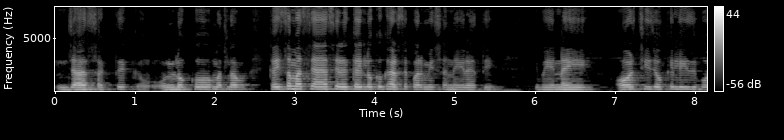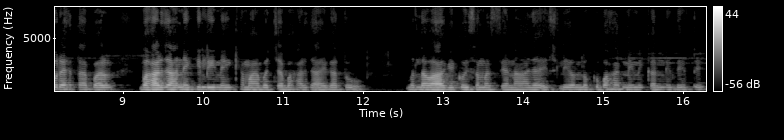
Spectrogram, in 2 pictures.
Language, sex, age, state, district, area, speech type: Hindi, female, 30-45, Madhya Pradesh, Jabalpur, urban, spontaneous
